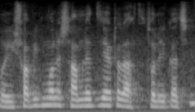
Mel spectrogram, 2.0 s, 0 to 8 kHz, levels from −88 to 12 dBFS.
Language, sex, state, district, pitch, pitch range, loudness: Bengali, male, West Bengal, Purulia, 170 Hz, 155-185 Hz, -19 LUFS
